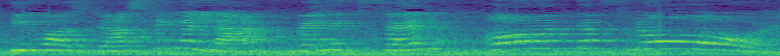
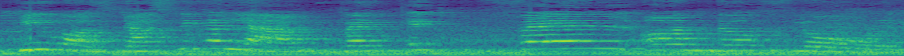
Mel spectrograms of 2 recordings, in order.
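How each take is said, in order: First: The word floor carries the main stress. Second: The word fell carries the main stress. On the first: "and last on floor" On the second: "then on fell"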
